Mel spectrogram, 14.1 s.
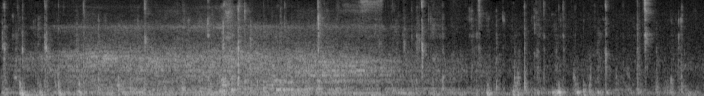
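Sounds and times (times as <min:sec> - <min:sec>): chewing with wet mouth clicks: 0:07.8 - 0:13.8.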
